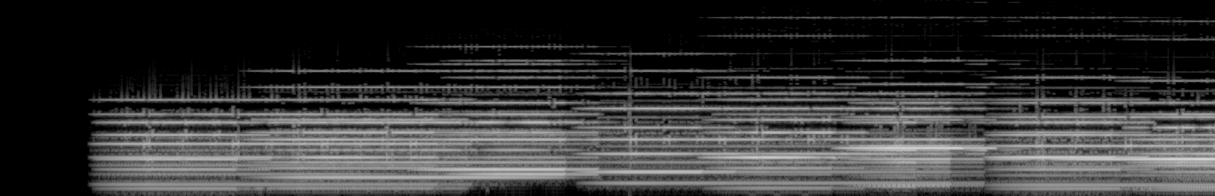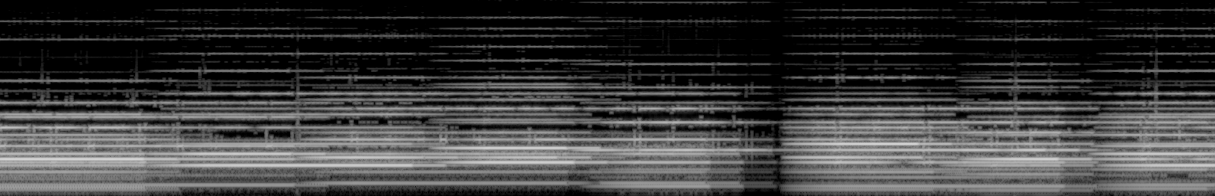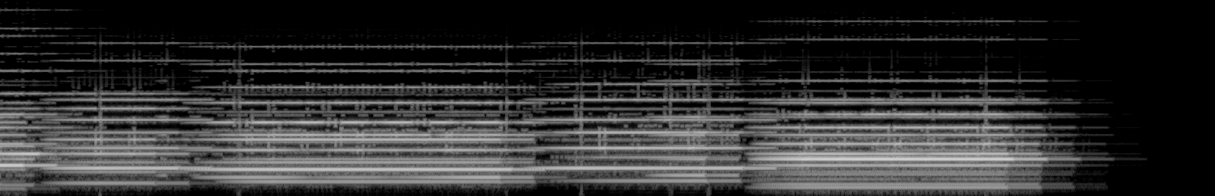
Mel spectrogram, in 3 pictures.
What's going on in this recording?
A gentle pad sound. A few seconds of recording this pad. It's a gentle pad that is suitable for a wide variety of uses.
calm, gentle-pad, pad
